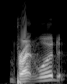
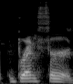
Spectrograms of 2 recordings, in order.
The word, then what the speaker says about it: Brentford: the footy match enjoy was it right brentwood am i saying it right brentford brent ford okay french food and fulham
